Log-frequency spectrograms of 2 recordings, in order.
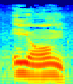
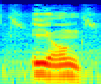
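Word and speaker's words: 이응: इसके बाद आएगा इयोंग, इयोंग। इयोंग ये फर्स्ट पे भी आए तो साइलेंट, सेकंड पे भी आए तो साइलेंट, मतलब इसको कुछ भी नहीं पढ़ा जाता, ये साइलेंट रहता है। ठीक है, और अगर ये आए लास्ट में ये देगा ओंग की आवाज़, ओंग, ओंग।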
